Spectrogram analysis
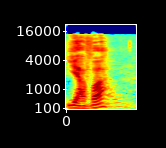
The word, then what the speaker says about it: Yahvah: est placé au milieu c'est l'alphabet hébreu qui est prononcé yava et dans Genèse 2133 bchit on voit bien va excuse-moi voilà donc ça revient toujours le terme yava et donc Abraham a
